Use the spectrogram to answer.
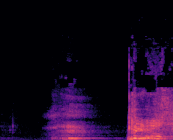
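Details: Adult man, a self-described very allergic person, having a gigantic sneezing fit blamed on cat (Persian) allergy: a brief in-breath then one forceful sneeze burst, with sneezes growing stronger through the fit.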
